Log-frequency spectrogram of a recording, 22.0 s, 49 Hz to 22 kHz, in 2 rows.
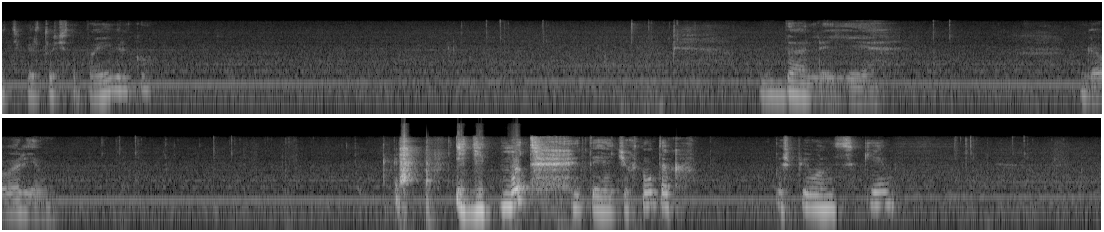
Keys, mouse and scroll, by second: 5.4-7.3 middle drag, 7.3-8.2 scroll up 1, 9.3 click, 12.1-15.2 drag, 20.5 click, 21.1 click.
